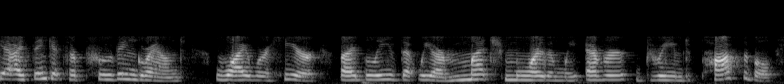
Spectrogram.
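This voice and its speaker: A woman with a fairly low voice speaks as an interview guest. She is earnest and reflective, talking conversationally. The audio is thin and phone-like, with a narrow band. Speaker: interview guest, spiritual health coach. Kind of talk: conversational spiritual talk.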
